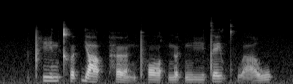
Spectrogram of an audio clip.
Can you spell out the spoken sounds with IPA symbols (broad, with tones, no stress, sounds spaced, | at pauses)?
pʰ iː˧ n kʰ ɵ˨˥ t̚ j aː˨ p̚ h œː˨˩ n pʰ ɔː˨ t̚ n̪ ɵ˨ t̚ ŋ iː˧ t̪ e˥ j kʷʰ aː˨˥ w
